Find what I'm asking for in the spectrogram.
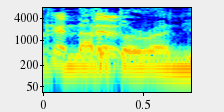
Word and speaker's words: Naruto: So the meme or the initial plan was for people to Naruto run. Am I saying that right? You know, like Naruto run.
